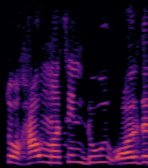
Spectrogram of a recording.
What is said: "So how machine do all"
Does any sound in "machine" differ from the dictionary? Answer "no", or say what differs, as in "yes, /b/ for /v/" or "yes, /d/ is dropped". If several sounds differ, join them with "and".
yes, /s/ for /ʃ/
